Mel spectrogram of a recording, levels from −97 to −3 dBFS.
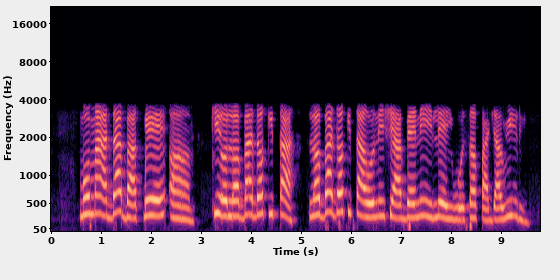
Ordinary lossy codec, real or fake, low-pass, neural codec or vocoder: none; fake; 3.6 kHz; vocoder, 44.1 kHz, 80 mel bands, Vocos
